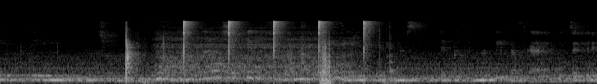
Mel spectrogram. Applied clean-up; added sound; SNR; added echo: none; Fire; -2 dB; reverberation time 1.0 s.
